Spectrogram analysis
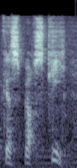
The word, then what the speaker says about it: Kaspersky: qu'on vous met d'office qui s'appelle Kaspersky, puisqu'on prononce à l'anglaise, enfin Kaspersky.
